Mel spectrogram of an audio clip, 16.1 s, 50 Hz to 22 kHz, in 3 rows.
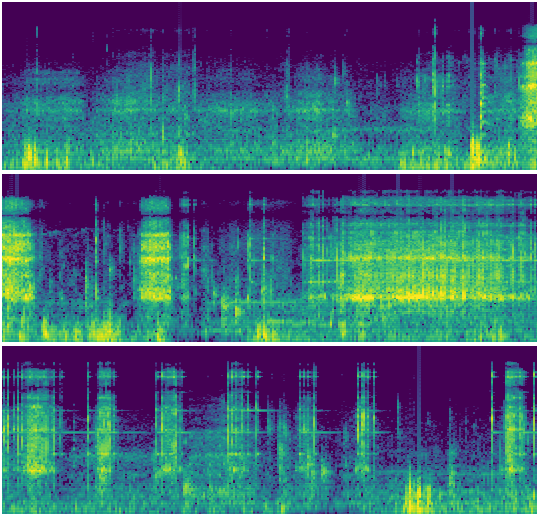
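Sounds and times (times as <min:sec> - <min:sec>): scattered clicks: 0:04.2 - 0:14.8, 0:15.6 - 0:16.0
fishing reel ratcheting: 0:04.3 - 0:14.6, 0:15.6 - 0:16.0.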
